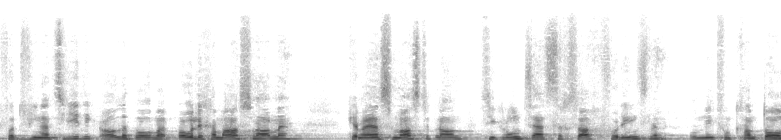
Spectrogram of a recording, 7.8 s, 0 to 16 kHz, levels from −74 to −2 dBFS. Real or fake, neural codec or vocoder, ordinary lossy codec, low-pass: fake; codec, 32 kHz, 1.9 kbps, SNAC; AAC, 48 kbps; 14.4 kHz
